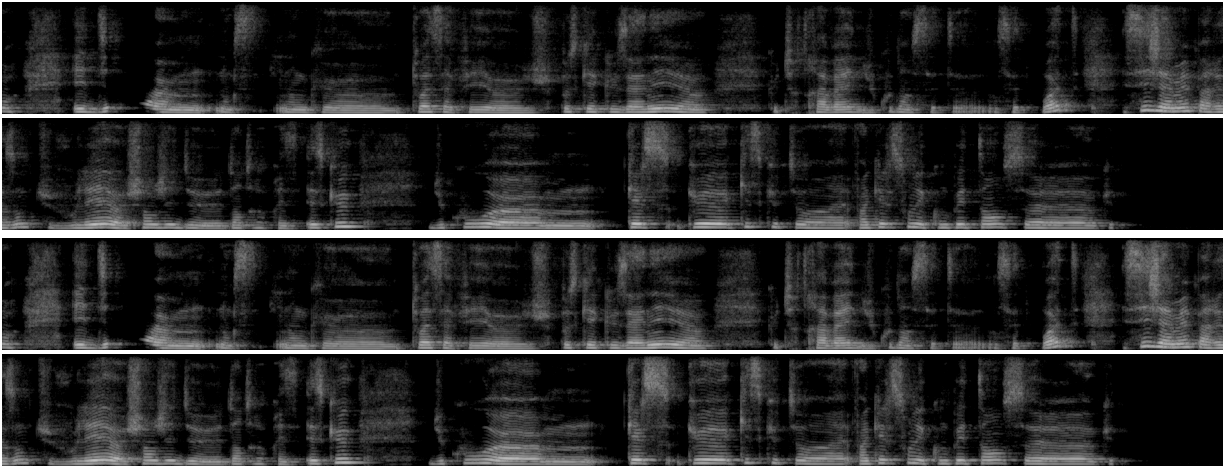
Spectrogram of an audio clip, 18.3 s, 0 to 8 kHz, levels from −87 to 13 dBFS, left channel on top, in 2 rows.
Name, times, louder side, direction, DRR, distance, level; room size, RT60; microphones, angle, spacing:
voice 1, 0.0-0.8 1.1-17.5, right 1 dB, 20° right, 7 dB, 1.0 m, -29 dB
18.0 x 9.0 x 3.7 m, 0.31 s
head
